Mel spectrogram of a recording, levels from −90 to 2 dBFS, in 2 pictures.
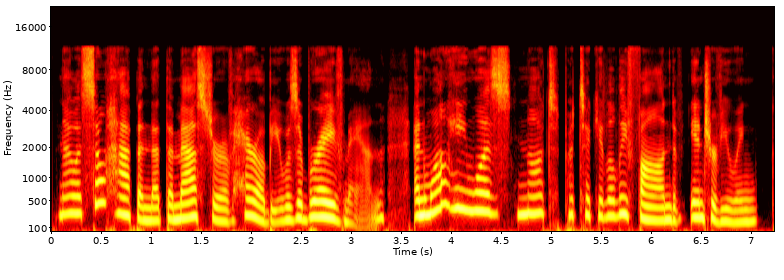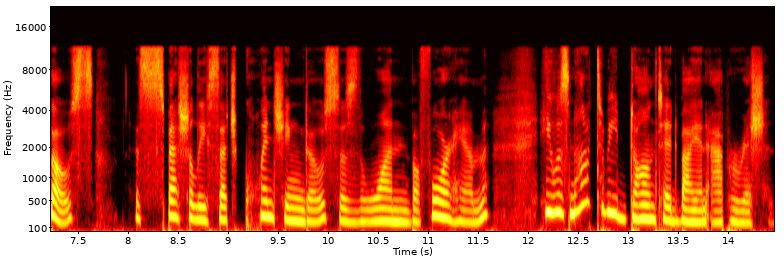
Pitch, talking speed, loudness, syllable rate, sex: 225 Hz, 170 wpm, -18 LUFS, 5.2 syllables/s, female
